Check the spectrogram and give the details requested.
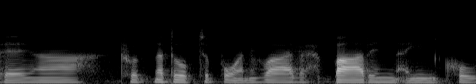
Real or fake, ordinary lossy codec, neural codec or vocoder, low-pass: fake; none; codec, 16 kHz, about 1 kbps, DyCAST, with the encoder's durations; 5.4 kHz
